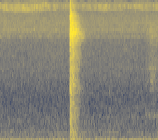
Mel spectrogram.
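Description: A padded bench creaks briefly under a shifting body.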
